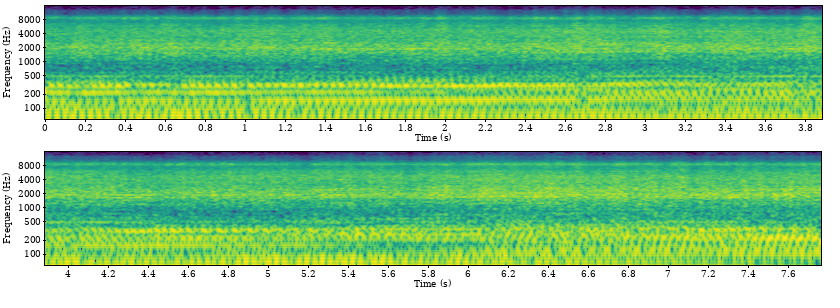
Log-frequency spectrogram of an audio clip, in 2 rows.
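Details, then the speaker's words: Ducati 999, cold engine on full choke, after new battery install: loud, steady, deep V-twin rumble at a fast even idle with no misses or knocks; normal cold running on choke. "Let's Go full choke it might be trying to [Music] start [Music] that's how she is"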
